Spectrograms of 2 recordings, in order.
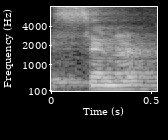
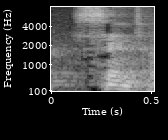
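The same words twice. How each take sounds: First: "Center" in American English, no T; American-style "Center", like "senner"; American accent. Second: "center" in British English, T sounded; British-style "center", like "senta"; British accent. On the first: English teacher recapping the two accents, American pronunciation. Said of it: "en américain ça va devenir center". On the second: English teacher recapping the two accents, British pronunciation. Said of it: "En anglais britannique ça va devenir center". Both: Shown as a demonstration.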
